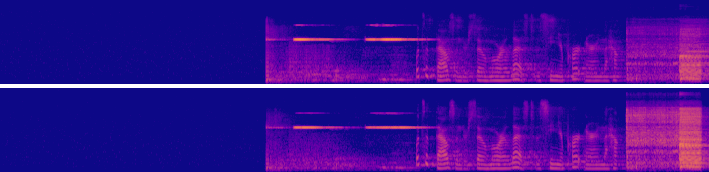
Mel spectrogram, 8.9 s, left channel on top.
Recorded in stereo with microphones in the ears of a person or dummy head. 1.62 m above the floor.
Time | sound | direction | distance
3.3 | a fire alarm | 55° left (ahead or behind) | 4.5 m
5.2 | a woman speaking | 20° right (ahead or behind) | 2.0 m
7.8 | a chime | 70° right (ahead or behind) | 1.1 m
